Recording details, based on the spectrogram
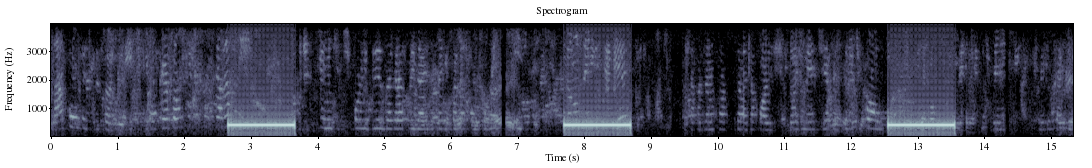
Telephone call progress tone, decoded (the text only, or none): ringback tone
